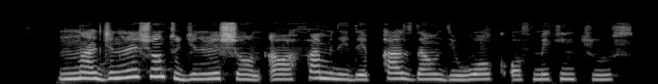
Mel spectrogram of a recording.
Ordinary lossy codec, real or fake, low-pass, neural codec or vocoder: none; real; 7.2 kHz; none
